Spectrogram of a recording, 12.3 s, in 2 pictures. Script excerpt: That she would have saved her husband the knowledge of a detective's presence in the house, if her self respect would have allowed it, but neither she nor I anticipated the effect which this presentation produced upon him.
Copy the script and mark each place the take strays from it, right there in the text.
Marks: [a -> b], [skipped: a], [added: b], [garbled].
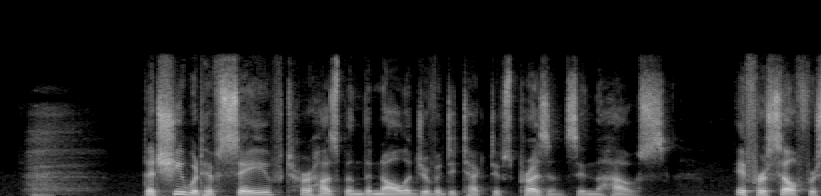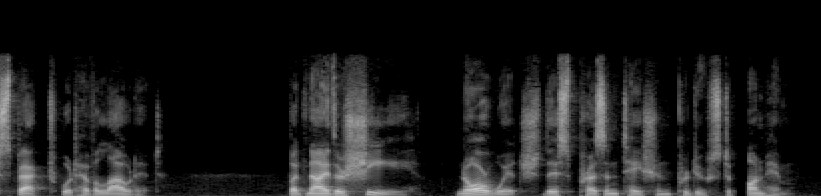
That she would have saved her husband the knowledge of a detective's presence in the house, if her self respect would have allowed it, but neither she nor [skipped: I anticipated the effect] which this presentation produced upon him.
